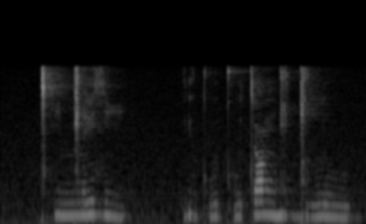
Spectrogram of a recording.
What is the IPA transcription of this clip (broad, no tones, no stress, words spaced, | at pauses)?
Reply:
ǀʰiŋ͡ǁezi | ɾʲukʷʼækʷʼetɒ ŋɡiɡ͡ǀulu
